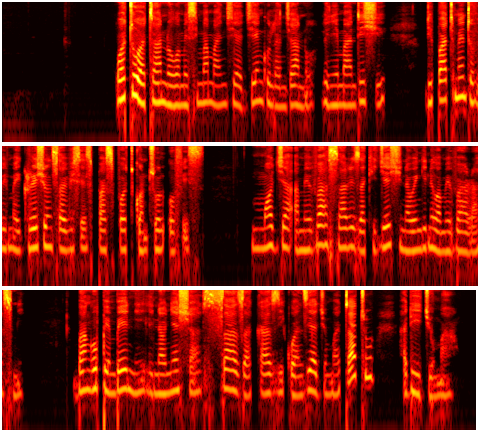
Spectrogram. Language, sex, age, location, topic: Swahili, female, 25-35, Kisumu, government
